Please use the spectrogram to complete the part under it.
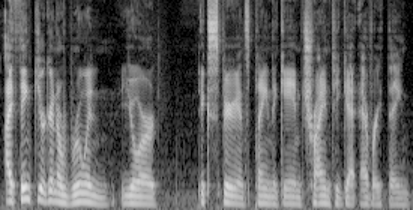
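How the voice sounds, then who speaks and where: A man's voice: fairly low pitch, fairly bright tone. A man co-hosting a gaming podcast, talking informally and enthusiastically in a casual discussion. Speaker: podcast co-host.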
